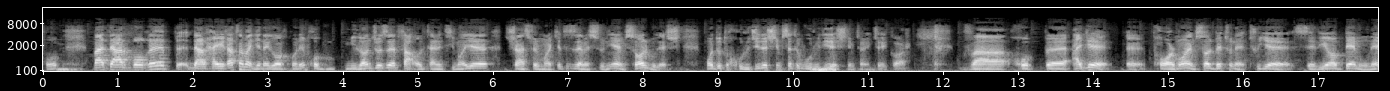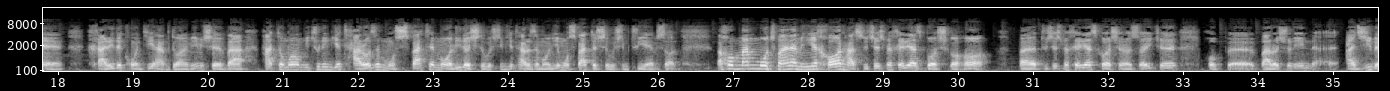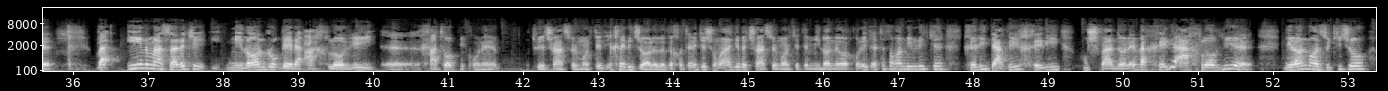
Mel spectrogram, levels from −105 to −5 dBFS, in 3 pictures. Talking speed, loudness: 145 wpm, -20 LUFS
